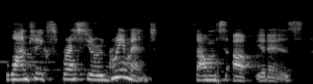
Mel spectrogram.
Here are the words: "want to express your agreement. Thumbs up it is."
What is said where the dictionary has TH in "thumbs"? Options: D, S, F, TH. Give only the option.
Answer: S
